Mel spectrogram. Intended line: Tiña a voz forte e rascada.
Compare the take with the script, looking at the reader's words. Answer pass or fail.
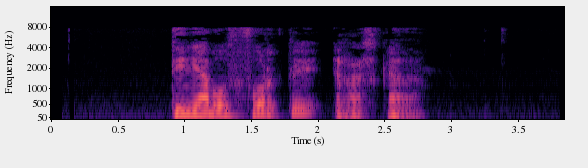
pass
